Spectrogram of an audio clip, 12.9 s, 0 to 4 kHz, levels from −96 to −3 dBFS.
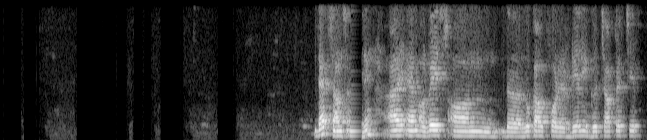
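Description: From 7.02 to 7.24 s the sound gives way to a buzzy continuation of the preceding audio that fades without reaching silence, likely a long network dropout. About 0.2 s never arrived, far longer than a brief packet-loss glitch, and the audio resumes further on with that stretch missing.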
